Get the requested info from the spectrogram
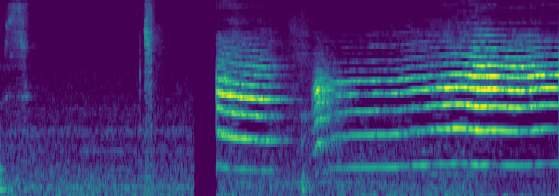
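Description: Cat meowing loudly: a falling meow about one and a half seconds in, then a long drawn-out yowl held on one pitch. Before it there is only faint room noise with a couple of light clicks.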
